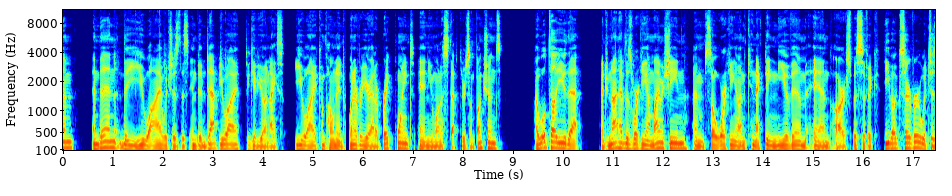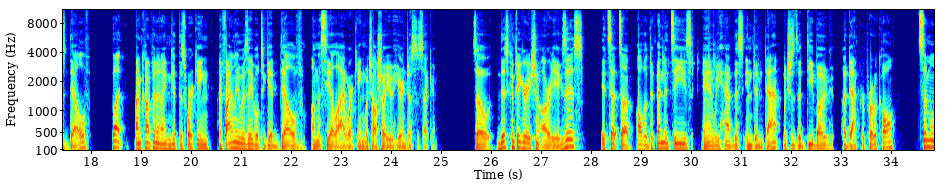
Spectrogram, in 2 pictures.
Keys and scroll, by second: 1.0-1.4 k, 2.0 shift+v, 2.9 Escape, 3.1-3.6 typing, 29.2-30.9 typing, 31.2 Escape.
